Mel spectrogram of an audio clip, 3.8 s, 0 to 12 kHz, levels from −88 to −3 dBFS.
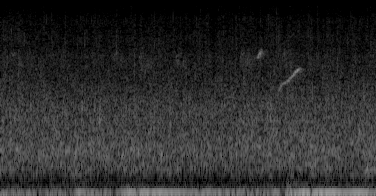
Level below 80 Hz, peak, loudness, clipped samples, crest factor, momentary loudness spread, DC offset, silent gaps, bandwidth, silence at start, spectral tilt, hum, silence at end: -50 dBFS; -34 dBFS; -49 LUFS; under 0.1%; 14 dB; 4 LU; under 0.1%; none; 11.5 kHz; 0 s; -3 dB/octave; none; 0 s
